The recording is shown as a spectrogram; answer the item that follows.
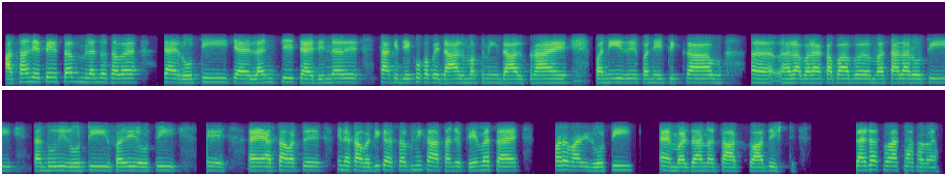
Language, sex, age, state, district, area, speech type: Sindhi, female, 60+, Gujarat, Kutch, urban, conversation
